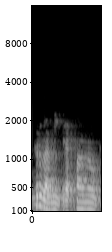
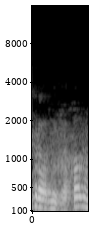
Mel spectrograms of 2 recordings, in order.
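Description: First: The voice is heard with a quiet background. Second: Loud passing traffic is heard behind the voice. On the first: "jest dużo ciszej, słychać w zasadzie tylko ptaki. Warunki w pomieszczeniu" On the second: "Jesteśmy nad ruchliwą ulicą, także jest dosyć głośno przejeżdżających samochodów"

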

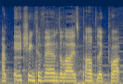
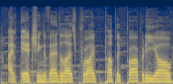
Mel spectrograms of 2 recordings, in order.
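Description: First: It is said in the speaker's normal voice. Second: It is said in a put-on character voice.

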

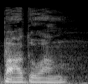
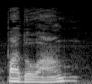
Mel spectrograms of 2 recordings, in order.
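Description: First: The stress falls on the first syllable. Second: The stress falls on the last syllable. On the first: The speaker calls it wrong. "e non Padoan" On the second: The speaker calls it right. "ma Padoan, come insegnano altri cognomi simili"

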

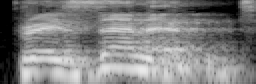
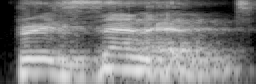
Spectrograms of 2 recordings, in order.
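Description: Both takes have the same delivery.

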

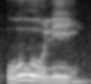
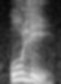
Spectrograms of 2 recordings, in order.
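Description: First: A 'w' sound is heard in the word. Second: No 'w' sound is heard in the word. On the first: The speaker calls it wrong. "bukan uli. Ha, itu kurang tepat" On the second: The speaker calls it right. "Yang betulnya ialah uli. Seolah-olahnya huruf waw itu tak ada"

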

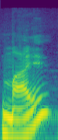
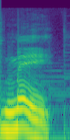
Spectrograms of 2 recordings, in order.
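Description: First: The vowel is read the German way, like 'eye'. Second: The vowel is read the English way, like 'day'. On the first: "Spreche ich das jetzt Deutsch aus?" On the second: "Oder spreche ich das jetzt Englisch aus?"

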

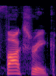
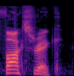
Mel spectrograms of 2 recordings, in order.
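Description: First: The second syllable has a long 'eek' vowel. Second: The second syllable has a short 'ick' vowel. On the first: The speaker calls it wrong. "or did I say Foxreek or something?" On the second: The speaker calls it right. "my name is pronounced Foxrick ... Thank you, it's Foxrick"

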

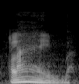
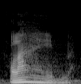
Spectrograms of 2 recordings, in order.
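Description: No difference in how they are said.

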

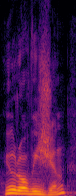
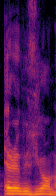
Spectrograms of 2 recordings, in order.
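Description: First: It is pronounced the English way. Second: It is pronounced the French way. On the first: "İngilizce okunuşuyla" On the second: "Fransızca okunuşuyla"

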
